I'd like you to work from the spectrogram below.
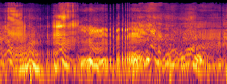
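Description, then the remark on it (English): A clothing zipper is pulled in long, raspy strokes, fairly loud, with a brief pause and a choppy stretch partway through, over a low humming background. “You do like a good zip.”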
